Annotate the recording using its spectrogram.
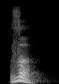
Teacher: The V in these borrowed words is pronounced as a voiced VV just like German W.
